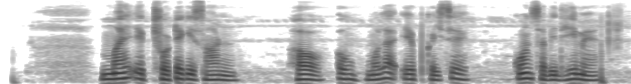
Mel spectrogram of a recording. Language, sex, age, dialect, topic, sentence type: Chhattisgarhi, male, 56-60, Northern/Bhandar, agriculture, question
